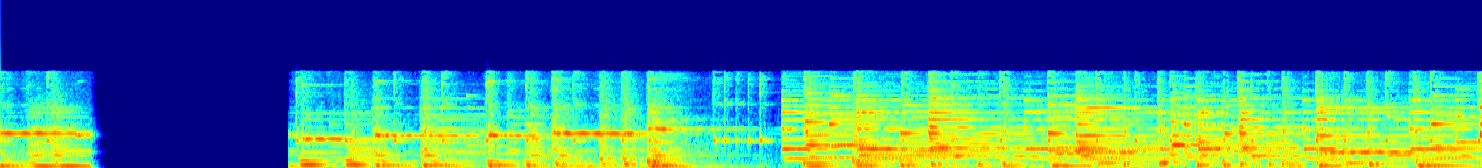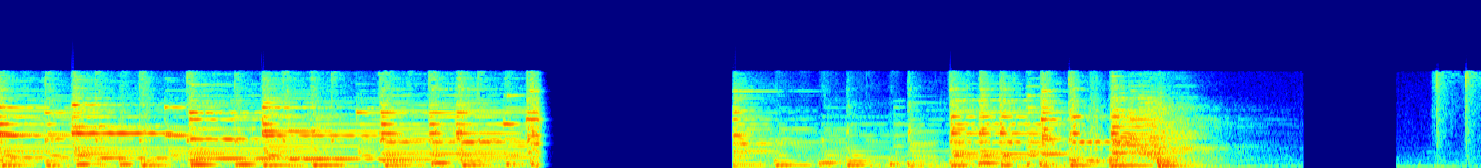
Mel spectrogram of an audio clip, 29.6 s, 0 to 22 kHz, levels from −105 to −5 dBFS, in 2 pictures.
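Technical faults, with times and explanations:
0.90–2.90 s and 20.20–22.16 s, call audio freeze: packet delivery likely stalled and the jitter buffer drained, so the receiver stretched the last sound into a brief fading tail, then almost 1.9 s and 1.8 s of silence. The audio resumes where it stopped, adding about 2 s of delay with nothing lost.
3.42–8.89 s, 10.41–14.30 s and 22.59–29.60 s, jitter buffer speed-up: after each backlog the buffer held too much audio, so the receiver cut many short pitch-period slices to catch up. Playback runs at 106%, 139% and 128% at unchanged pitch, dropping roughly 0.4 s, 1.5 s and 2 s and sounding rushed.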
